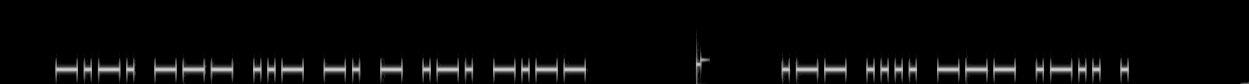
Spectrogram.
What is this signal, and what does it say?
Morse code, heard as a keyed tone, about 17 wpm, 700 Hz. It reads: COUNTRY WHOLE
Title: Sets of 2 Words - New Word Drill - 17wpm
